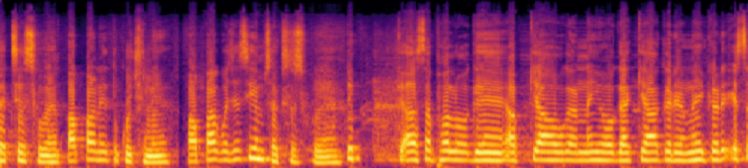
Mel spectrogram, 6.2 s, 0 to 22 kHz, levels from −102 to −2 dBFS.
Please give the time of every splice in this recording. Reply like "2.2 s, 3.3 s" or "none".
3.0 s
